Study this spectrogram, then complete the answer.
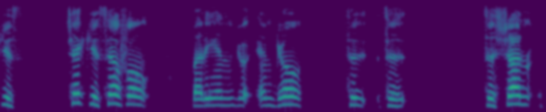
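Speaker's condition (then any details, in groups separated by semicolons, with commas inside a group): Cerebral palsy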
